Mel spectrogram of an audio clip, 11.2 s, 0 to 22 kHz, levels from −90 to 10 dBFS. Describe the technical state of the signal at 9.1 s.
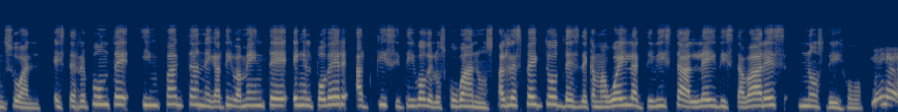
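At 9.1 s the signal is intact, with only the normal band limit of the call path, nothing above about 8 kHz, to be heard there.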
